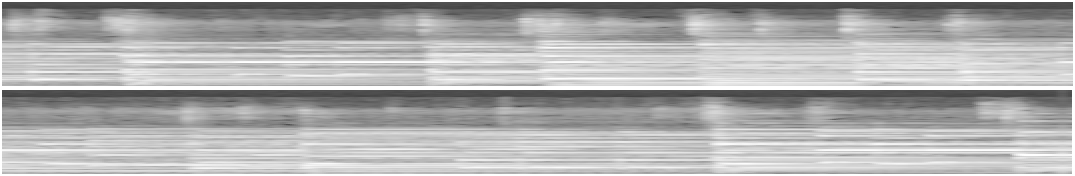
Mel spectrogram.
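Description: Digital piano playing a pop-song arrangement, a melody over sustained low bass notes and chords that change every half second or so.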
